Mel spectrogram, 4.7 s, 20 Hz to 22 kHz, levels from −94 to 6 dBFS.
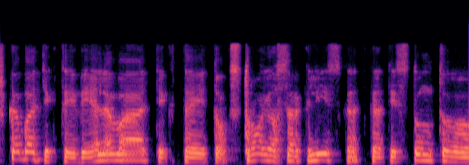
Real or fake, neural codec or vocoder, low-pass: real; none; 7.2 kHz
